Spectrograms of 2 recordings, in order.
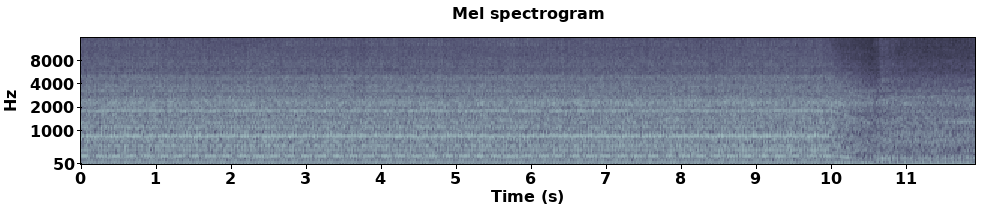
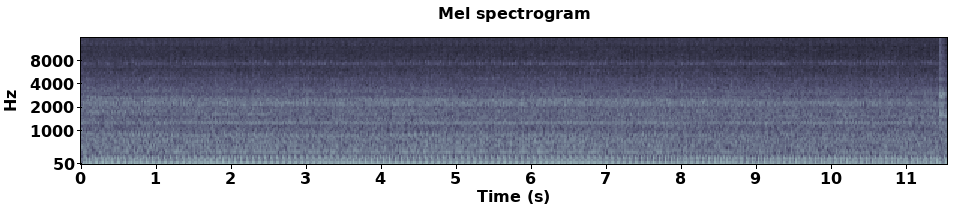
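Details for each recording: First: Gravely 260Z zero-turn mower, about 2006, Kawasaki V-twin, after carburetor replacement: steady too-fast idle then sharp drop to a slower beat, as the unlocked idle screw that had vibrated in is turned down and locked. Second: Gravely 260Z zero-turn mower, about 2006, Kawasaki FD750D V-twin, new aftermarket carburetor fitted and idle screw reset, not fully warmed up: steady, even idle with quick regular beat, no surging or hunting left.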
